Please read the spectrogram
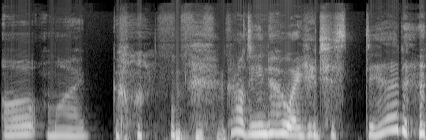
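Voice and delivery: acted crying, words coming out through tears. Speaker recounts what a woman told her and acts out her reaction, retelling her own crying. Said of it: "I'm crying like".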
